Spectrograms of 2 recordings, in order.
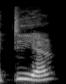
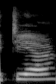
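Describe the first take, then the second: First: "टीयर" with an 'ee' vowel; आम गलत उच्चारण. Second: "टेयर" rhyming with air; सही उच्चारण. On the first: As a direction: say "टीयर" as TEE-ar. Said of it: "हम लोग पढ़ते हैं टीयर". ("टीयर" का गलत उच्चारण, 'ई' के साथ) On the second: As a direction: say "टेयर" as TAIR, not TEER. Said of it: "ये टीयर नहीं". ("टेयर" का सही उच्चारण, 'ए' के साथ) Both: Shown as a demonstration.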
